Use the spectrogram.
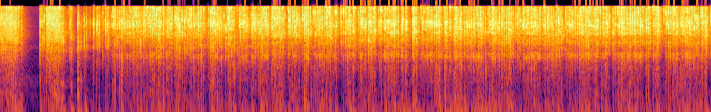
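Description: Long acrylic nails fast-scratch across rows of pink plastic pearl beads glued onto a handheld plastic phone case. After a brief silent gap near the start, a dense, bright, crackling scratch runs continuously, with rapid clicky ticks and almost no low end.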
